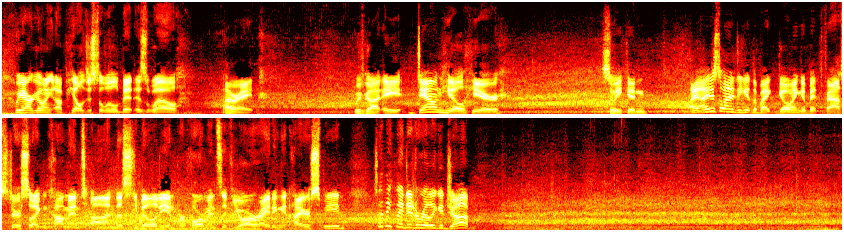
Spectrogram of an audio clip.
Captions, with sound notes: We are going uphill just a little bit as well. All right, (car engines roaring) we've got a downhill here, (car engines roaring) So we can (air whooshing) I just wanted to get the bike going a bit faster, so I can comment on the stability and performance, if you are riding at higher speed. (air whooshing) (car engines roaring) So I think they did a really good job. (air whooshing)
